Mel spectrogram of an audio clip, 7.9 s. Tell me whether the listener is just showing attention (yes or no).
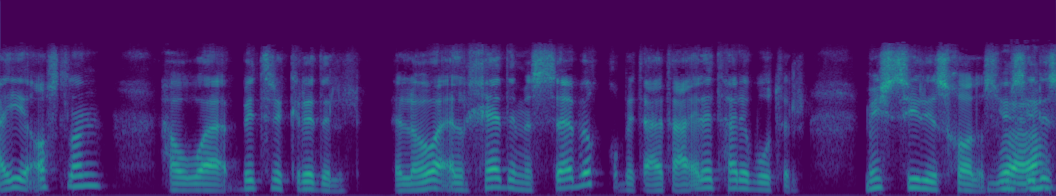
no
